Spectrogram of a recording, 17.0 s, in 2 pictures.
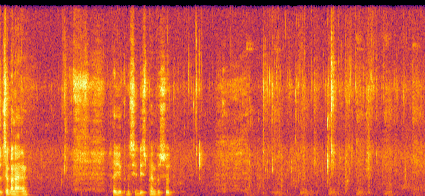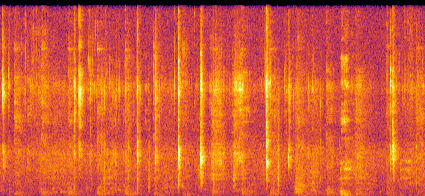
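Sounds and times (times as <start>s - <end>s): chewing and mouth smacks: 1.2s - 1.4s, 3.7s - 4.1s, 4.9s - 15.2s, 16.2s - 16.9s.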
